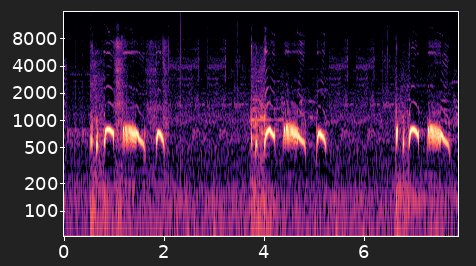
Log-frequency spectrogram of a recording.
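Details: Female spotted dove calling to stimulate males to coo, kept as a cage bird in Vietnam; a phrase of short, hooked coos followed by a drawn-out, falling hoot, repeated three times about every three seconds.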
